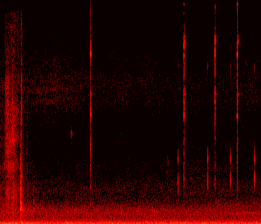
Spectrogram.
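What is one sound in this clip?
A safe's dial clicks as it is turned.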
